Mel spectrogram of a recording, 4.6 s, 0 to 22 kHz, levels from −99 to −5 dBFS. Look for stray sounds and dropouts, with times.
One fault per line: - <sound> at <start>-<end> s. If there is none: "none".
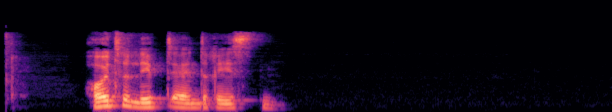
none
